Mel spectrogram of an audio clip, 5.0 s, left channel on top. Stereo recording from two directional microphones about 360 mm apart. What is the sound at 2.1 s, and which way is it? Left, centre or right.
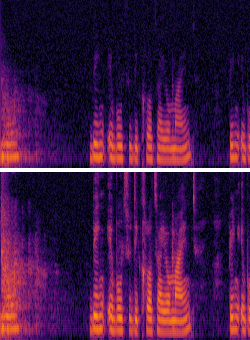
A woman's voice, centre.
